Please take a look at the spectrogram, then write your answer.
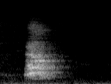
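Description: A single sharp bark from a female dog at the door of a house, fairly close and loud, then quiet.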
